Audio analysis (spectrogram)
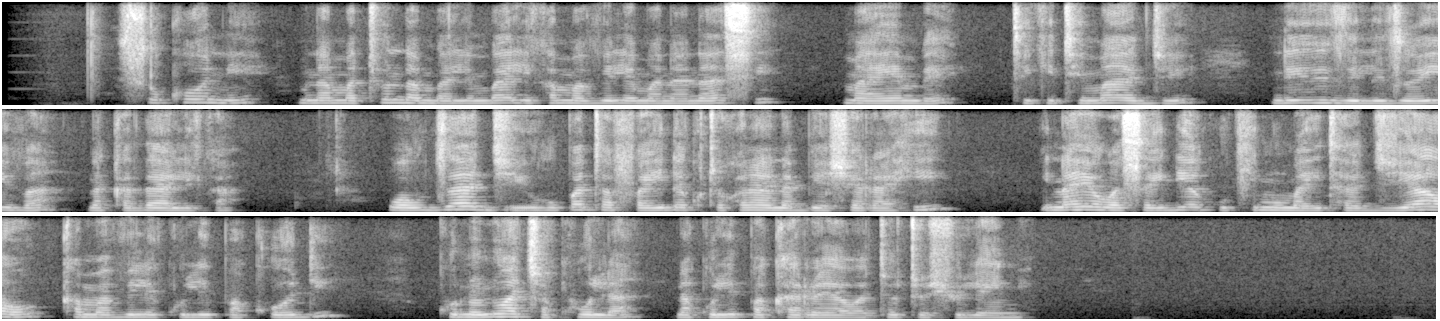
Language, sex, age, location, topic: Swahili, female, 18-24, Kisumu, finance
